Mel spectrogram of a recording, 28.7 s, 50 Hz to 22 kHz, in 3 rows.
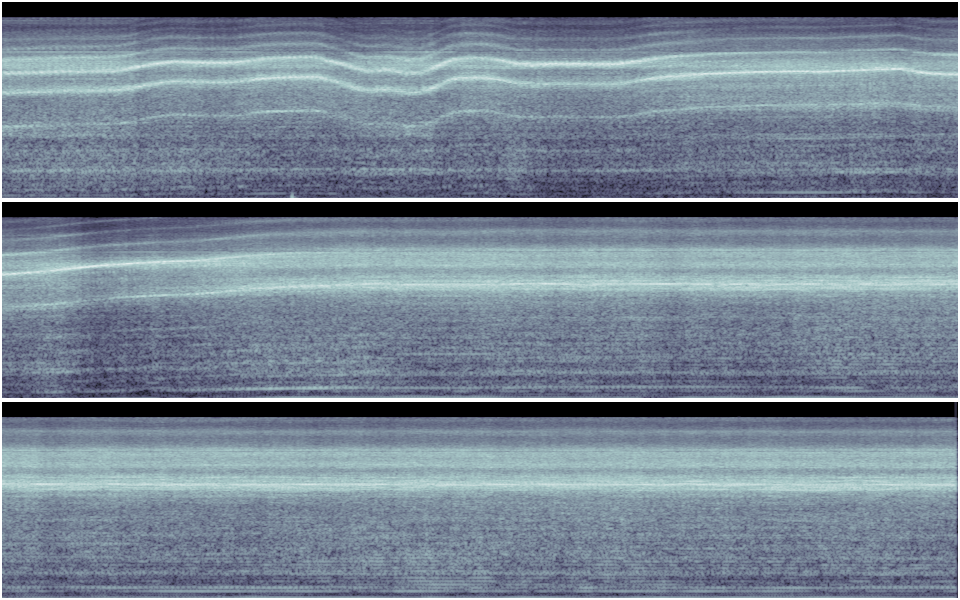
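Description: The brushless motor and rotor of a Skyartec Wasp X3V flybarless electric RC helicopter whining. The pitch climbs and wavers over the first twelve seconds as the rotor spools up and the helicopter lifts off, then holds a steady high whine as it hovers.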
